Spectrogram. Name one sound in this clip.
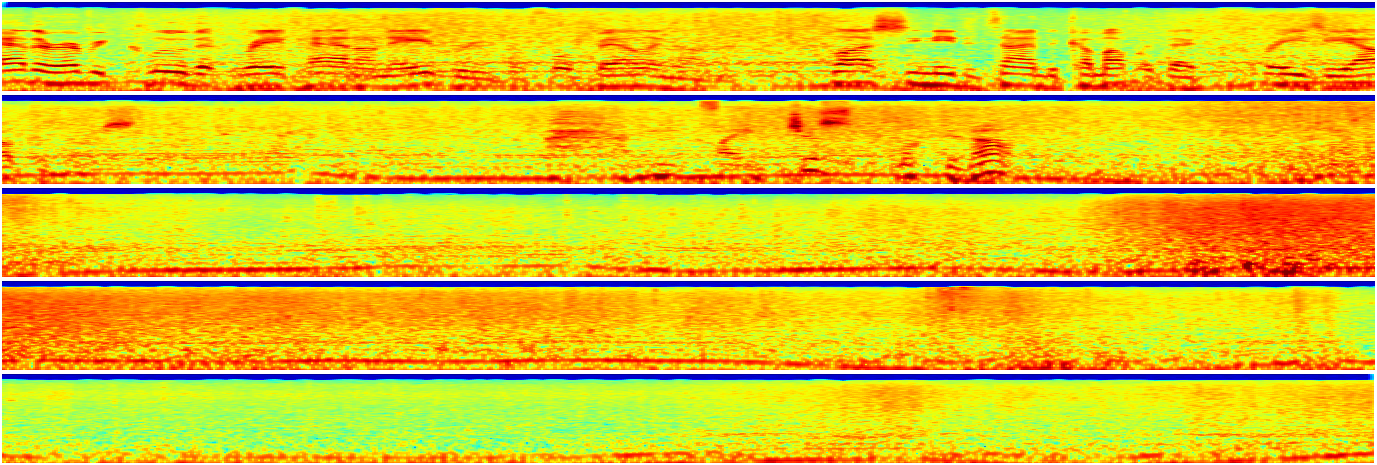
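Water splashes and churns under a jeep's wheels.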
